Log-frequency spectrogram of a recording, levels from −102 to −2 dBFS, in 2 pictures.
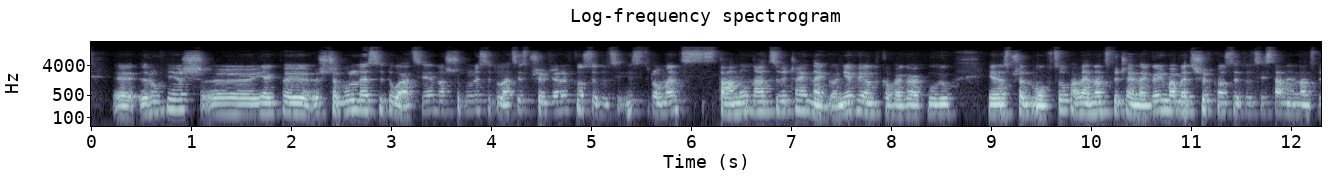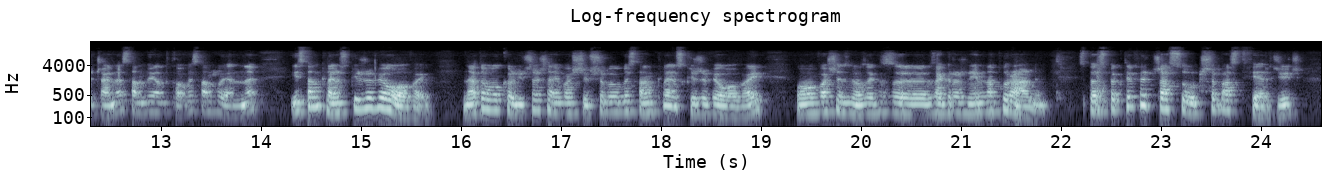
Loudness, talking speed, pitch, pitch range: -26 LUFS, 145 wpm, 150 Hz, 135-170 Hz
